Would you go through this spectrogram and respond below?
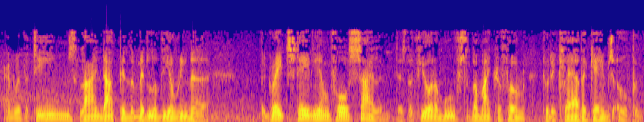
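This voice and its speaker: A man's voice: low voice, fairly quick, slight background noise, natural voice. An actor playing a stately, dramatic male commentator in the style of a 1930s radio broadcast, full of reverence. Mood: stately, awed. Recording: dull band-limited sound with music behind.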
